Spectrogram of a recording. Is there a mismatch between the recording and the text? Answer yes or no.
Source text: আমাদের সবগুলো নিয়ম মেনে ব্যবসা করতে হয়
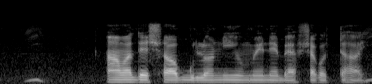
no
